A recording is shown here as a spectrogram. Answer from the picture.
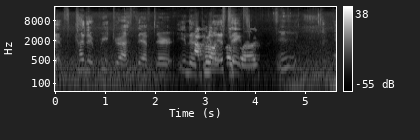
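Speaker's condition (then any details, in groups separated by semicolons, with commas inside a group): Cerebral palsy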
